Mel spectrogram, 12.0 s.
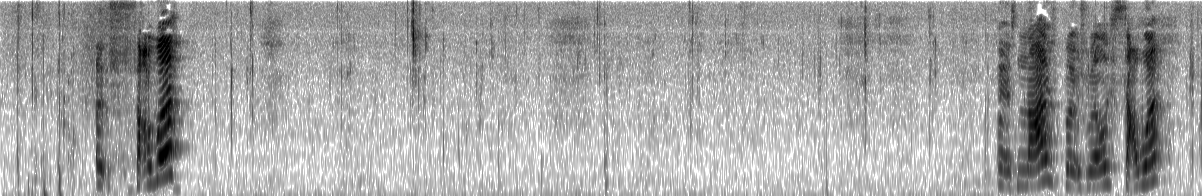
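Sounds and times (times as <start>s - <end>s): faint chewing with mouth clicks: 0.1s - 0.9s, 2.0s - 10.0s, 11.6s - 12.0s.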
